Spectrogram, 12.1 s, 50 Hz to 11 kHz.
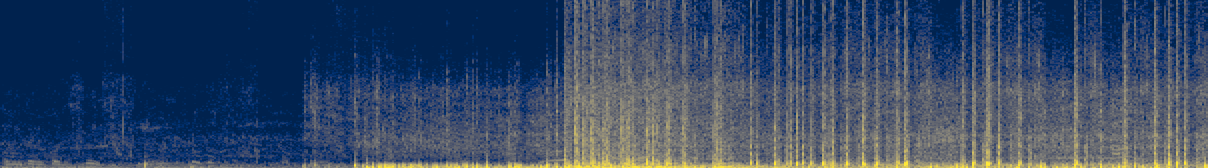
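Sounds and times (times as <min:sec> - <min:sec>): steady low rumble: 0:01.6 - 0:12.0
fireworks popping and crackling: 0:03.0 - 0:12.0.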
